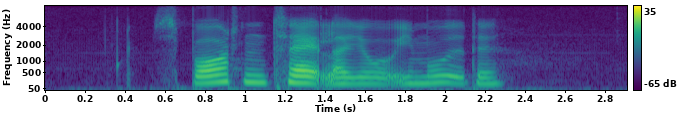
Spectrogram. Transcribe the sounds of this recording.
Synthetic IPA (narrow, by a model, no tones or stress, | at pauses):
sb̥ɒːd̥n̩t͡sʰɛ̰ːlʔɐjo̝ʔimo̝ð̞̰ˠd̥e̝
